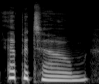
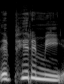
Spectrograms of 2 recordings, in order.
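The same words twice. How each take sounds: First: The word is pronounced the way it is spelled. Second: The word is given its usual pronunciation. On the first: The speaker calls it wrong. "as epitome" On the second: The speaker calls it right. "I like how you pronounced epitome"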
